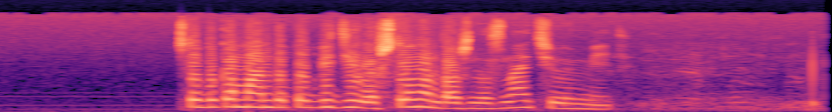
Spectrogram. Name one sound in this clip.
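A woman asks a question into a microphone.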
